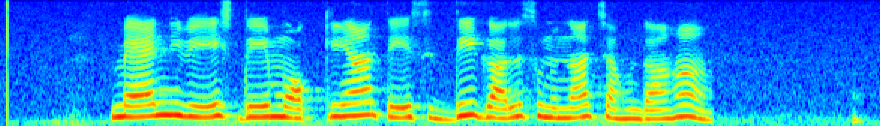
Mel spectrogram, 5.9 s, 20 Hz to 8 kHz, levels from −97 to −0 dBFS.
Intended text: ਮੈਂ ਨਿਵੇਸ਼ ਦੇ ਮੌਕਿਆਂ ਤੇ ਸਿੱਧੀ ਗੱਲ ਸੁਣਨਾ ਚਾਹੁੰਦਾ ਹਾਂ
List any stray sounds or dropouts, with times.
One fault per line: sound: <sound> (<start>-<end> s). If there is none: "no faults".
no faults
